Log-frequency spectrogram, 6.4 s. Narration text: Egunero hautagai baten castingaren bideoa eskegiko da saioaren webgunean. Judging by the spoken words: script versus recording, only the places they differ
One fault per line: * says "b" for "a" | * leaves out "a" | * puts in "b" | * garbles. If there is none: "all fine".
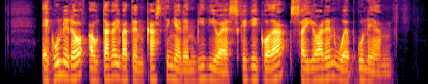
all fine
